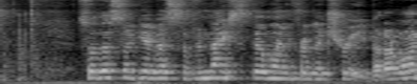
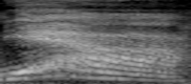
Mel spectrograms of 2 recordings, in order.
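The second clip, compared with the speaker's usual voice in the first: excited cheer. Real, not acted. Triumphant cheer after stroke.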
